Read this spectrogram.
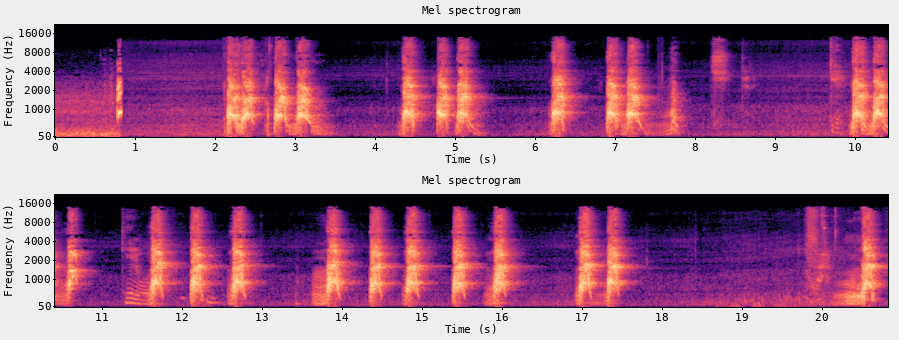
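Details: Dachshund barking in quick bursts of two to four sharp, bright barks, each burst separated by roughly a second or two of silence, about ten bursts in a row; a brief murmur of sound at the start.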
